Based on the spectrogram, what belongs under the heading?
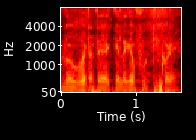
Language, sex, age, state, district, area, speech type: Assamese, male, 45-60, Assam, Kamrup Metropolitan, urban, spontaneous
